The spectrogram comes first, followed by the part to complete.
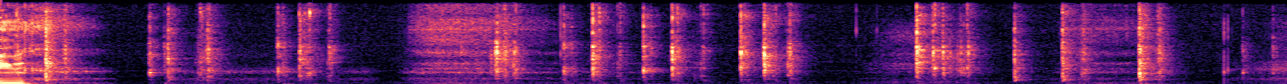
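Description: Typing on a computer keyboard: a run of irregular key clicks as numbers are entered.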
